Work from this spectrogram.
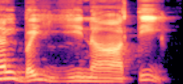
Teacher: تی کی تا کی زیر کو ہم لمبا نہیں کریں گے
